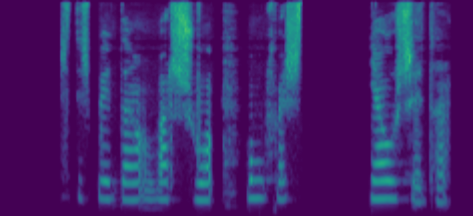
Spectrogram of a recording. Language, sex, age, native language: Icelandic, male, 12, Icelandic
